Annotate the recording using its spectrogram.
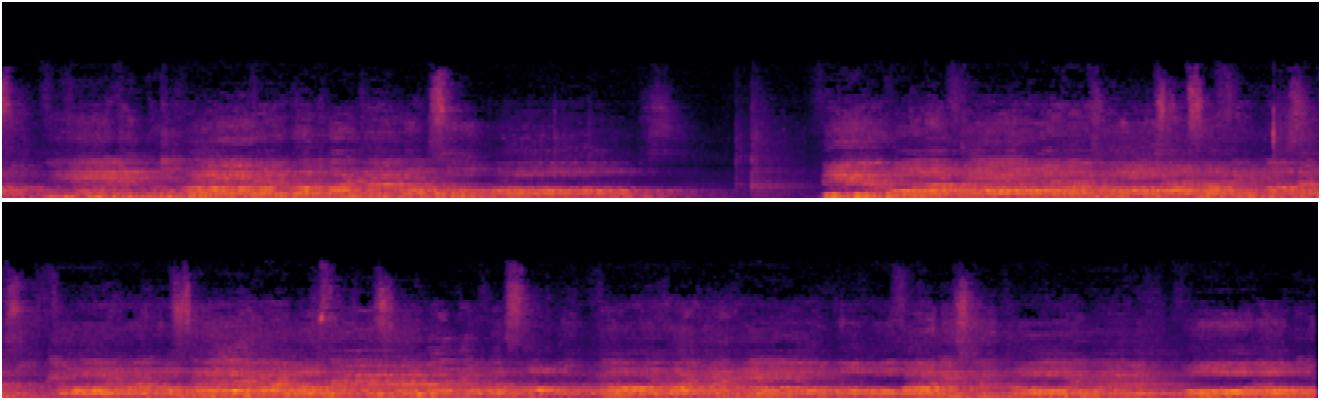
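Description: Mixed chamber choir of men's and women's voices singing unaccompanied under a conductor, with a brief quieter break about nine seconds in before the full choir comes back in.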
